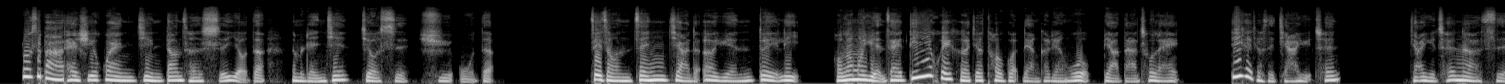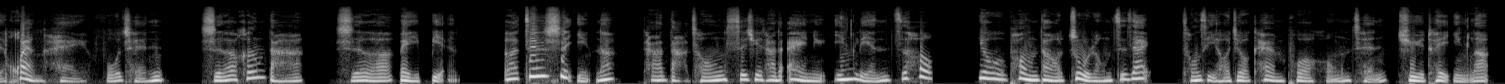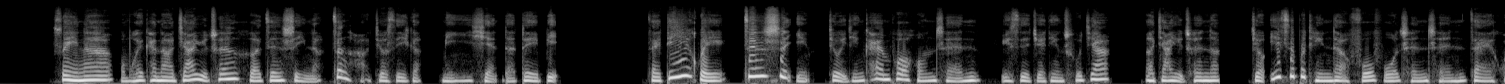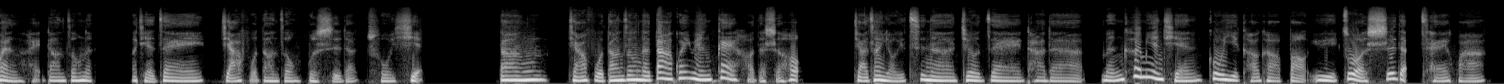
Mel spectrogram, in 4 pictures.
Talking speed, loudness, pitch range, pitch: 230 characters per minute, -16 LUFS, 155-200 Hz, 175 Hz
